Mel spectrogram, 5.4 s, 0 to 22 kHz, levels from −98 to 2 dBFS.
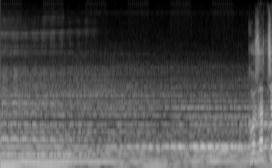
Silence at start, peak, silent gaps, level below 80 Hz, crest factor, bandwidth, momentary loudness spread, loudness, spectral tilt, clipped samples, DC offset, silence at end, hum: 0 s; -8 dBFS; none; -48 dBFS; 20 dB; 16.5 kHz; 7 LU; -31 LUFS; -5 dB/octave; under 0.1%; under 0.1%; 0 s; none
